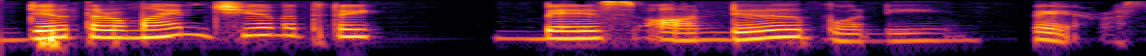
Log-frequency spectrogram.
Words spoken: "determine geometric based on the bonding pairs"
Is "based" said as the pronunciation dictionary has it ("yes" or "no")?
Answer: no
